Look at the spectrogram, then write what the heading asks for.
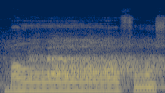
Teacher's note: Nil mafush, nun mati bertemu dengan fa adalah ikhfa, maka dia harus bukan n tapi ng atau bukan n tapi mafus, didekatkan ke makhraj huruf fa, yaitu ujung gigi seri atas bertemu dengan bibir bawah bagian dalam.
